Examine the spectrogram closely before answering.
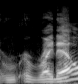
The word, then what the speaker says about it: Riedel: They said, Riedel the Needle, coming to give your show a bad review. So it rhymes with Needle.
